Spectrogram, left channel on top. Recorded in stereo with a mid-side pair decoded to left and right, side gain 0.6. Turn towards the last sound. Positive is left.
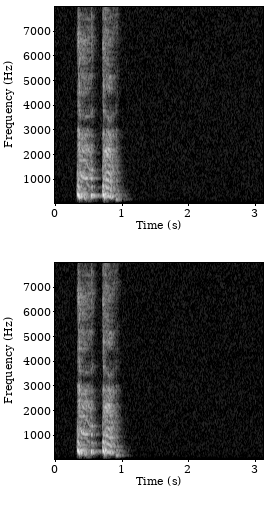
turn(degrees=5)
